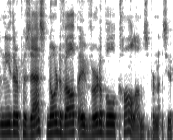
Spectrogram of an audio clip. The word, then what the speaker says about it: vertebral: are animals that neither possess nor develop a vertebral column see the pronunciation vertebral yeah vertebral column uh commonly known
